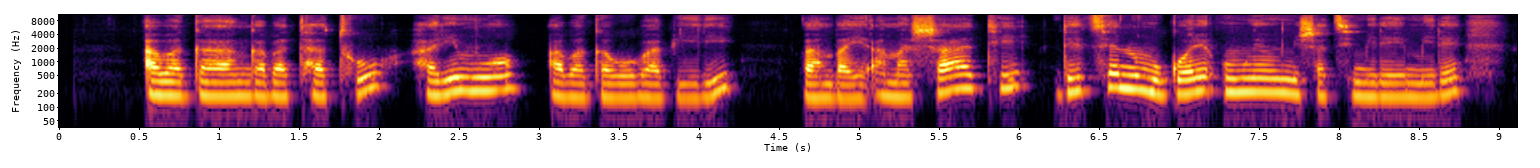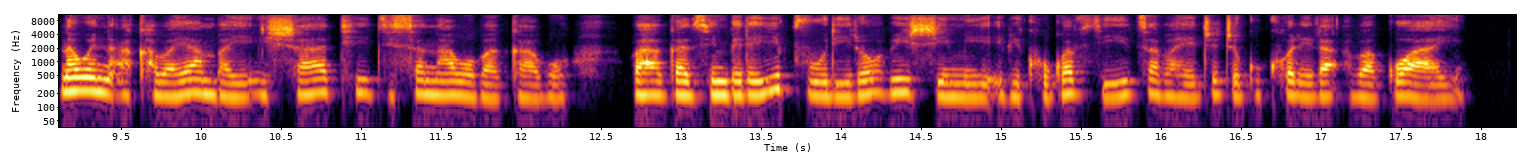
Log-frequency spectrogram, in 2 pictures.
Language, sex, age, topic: Rundi, female, 18-24, agriculture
